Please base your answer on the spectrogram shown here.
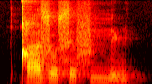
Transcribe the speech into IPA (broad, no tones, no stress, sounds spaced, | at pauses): ǃ a z o s ɘ f i ɳ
